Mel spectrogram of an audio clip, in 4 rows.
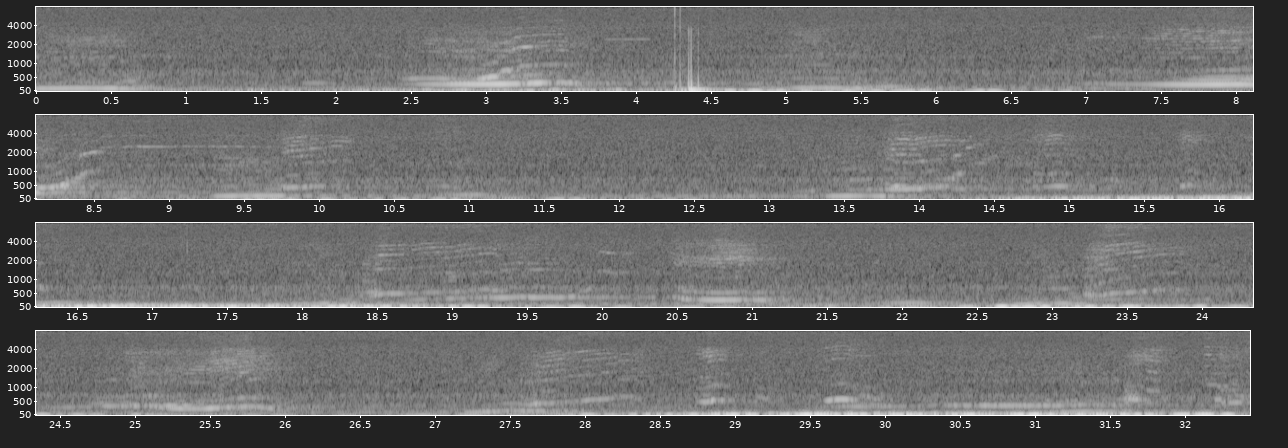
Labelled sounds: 3.0	4.1	humpback whale, 0.83 to 2.9 kHz
7.3	9.1	humpback whale, 1.7 to 3.3 kHz
9.4	10.3	humpback whale, 1.3 to 3.1 kHz
13.8	14.3	humpback whale, 1.3 to 3.7 kHz
15.0	15.4	humpback whale, 2.9 to 3.2 kHz
18.7	19.6	humpback whale, 1.7 to 3.4 kHz
20.5	21.0	humpback whale, 1.7 to 2.4 kHz
23.2	23.9	humpback whale, 2.2 to 3.9 kHz
25.5	25.8	humpback whale, 2.0 to 2.8 kHz
27.8	29.0	humpback whale, 0.93 to 4.0 kHz

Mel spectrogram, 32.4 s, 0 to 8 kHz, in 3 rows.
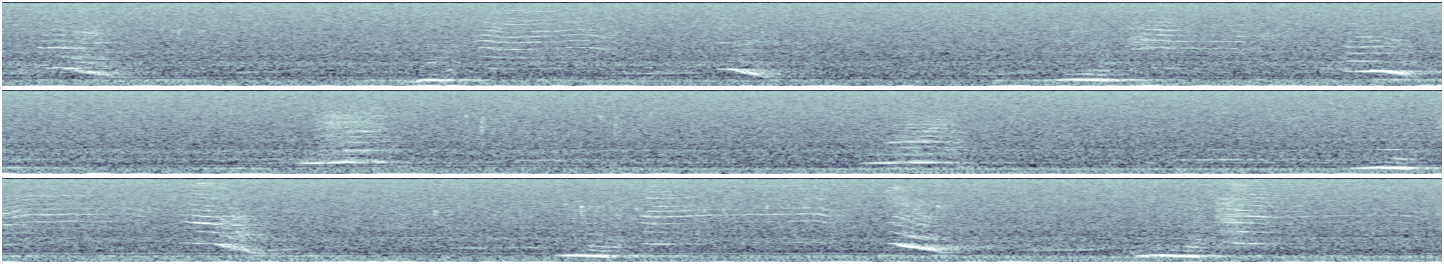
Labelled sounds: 0.3	0.6	humpback whale, 0.86 to 1.6 kHz
3.5	5.2	humpback whale, 1.3 to 6.0 kHz
8.5	8.9	humpback whale, 1.4 to 3.2 kHz
10.0	10.4	humpback whale, 1.5 to 1.7 kHz
17.4	17.8	humpback whale, 1.0 to 1.2 kHz
21.7	23.6	humpback whale, 0.80 to 4.4 kHz
26.4	28.6	humpback whale, 0.80 to 4.3 kHz
30.7	31.2	humpback whale, 1.5 to 2.8 kHz

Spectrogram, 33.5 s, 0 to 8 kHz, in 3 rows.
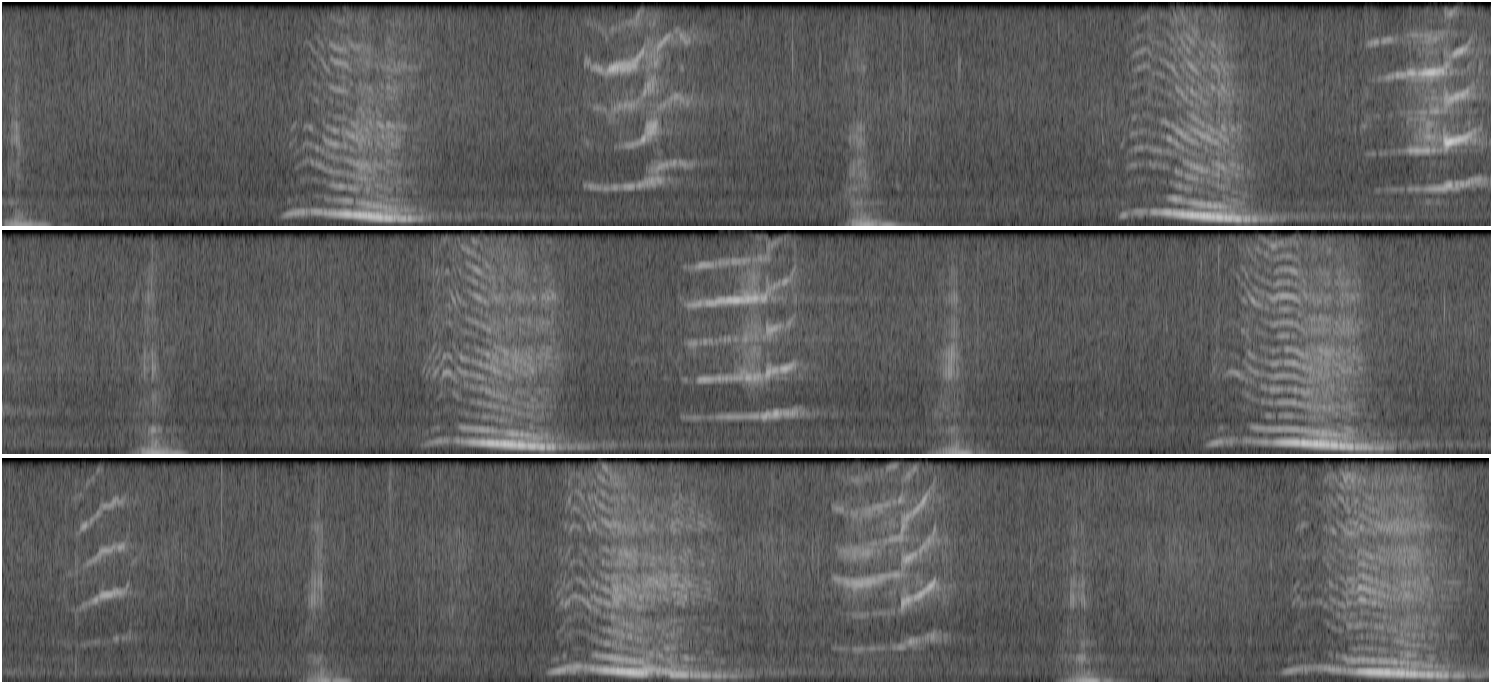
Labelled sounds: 2.2	3.2	humpback whale, 0.78 to 5.8 kHz
4.3	5.3	humpback whale, 1.3 to 7.8 kHz
8.4	9.3	humpback whale, 0.78 to 6.7 kHz
10.2	11.3	humpback whale, 1.2 to 8.0 kHz
14.3	15.3	humpback whale, 0.78 to 6.8 kHz
16.2	17.3	humpback whale, 1.2 to 8.0 kHz
20.3	21.3	humpback whale, 0.78 to 7.9 kHz
22.8	23.4	humpback whale, 1.2 to 6.7 kHz
26.5	27.7	humpback whale, 0.78 to 6.8 kHz
28.6	29.5	humpback whale, 1.1 to 7.8 kHz
30.2	30.5	humpback whale, 0.81 to 1.0 kHz
32.0	33.1	humpback whale, 0.78 to 6.1 kHz

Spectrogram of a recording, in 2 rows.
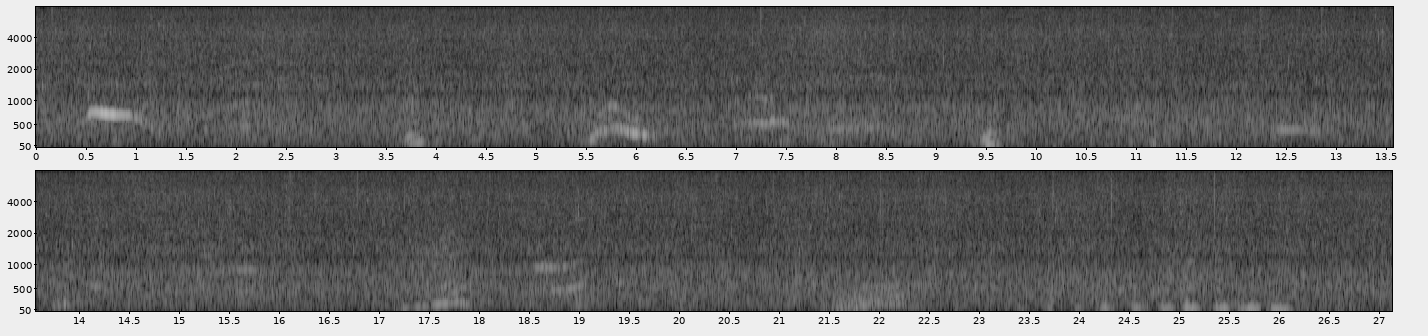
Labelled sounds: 0.5	0.8	humpback whale, 0.78 to 0.88 kHz
7.1	7.4	humpback whale, 1.0 to 1.2 kHz
18.5	18.8	humpback whale, 0.88 to 1.1 kHz

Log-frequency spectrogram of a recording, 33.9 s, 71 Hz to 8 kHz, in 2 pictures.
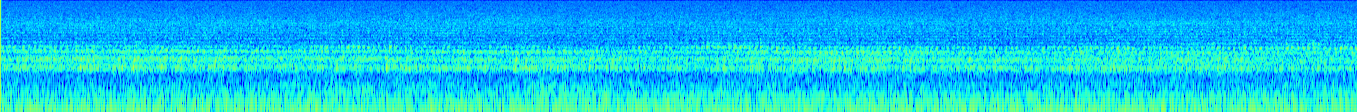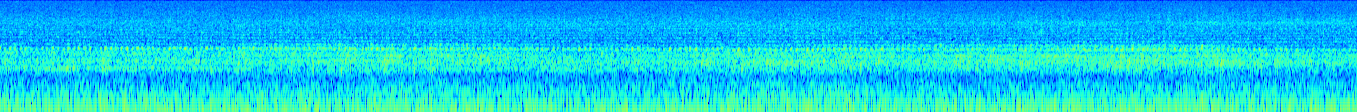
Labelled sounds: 1.0	1.4	vessel noise, 0.83 to 1.2 kHz

